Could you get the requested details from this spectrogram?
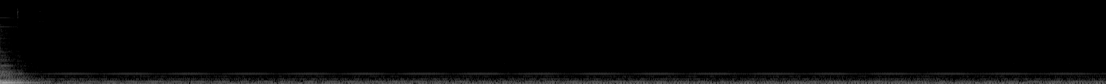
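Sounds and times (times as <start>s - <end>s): constant hiss: 0.0s - 11.0s
faint electrical hum: 0.0s - 11.0s.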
